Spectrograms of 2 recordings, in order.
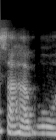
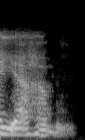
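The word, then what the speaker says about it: يهب: Izin tadi, Ibu bacanya sahabu harusnya ya habu.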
